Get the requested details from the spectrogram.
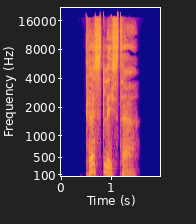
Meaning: inflection of köstlich: 1. strong/mixed nominative masculine singular superlative degree 2. strong genitive/dative feminine singular superlative degree 3. strong genitive plural superlative degree
- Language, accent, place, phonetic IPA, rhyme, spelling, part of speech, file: German, Germany, Berlin, [ˈkœstlɪçstɐ], -œstlɪçstɐ, köstlichster, adjective, De-köstlichster.ogg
